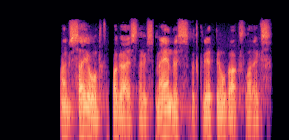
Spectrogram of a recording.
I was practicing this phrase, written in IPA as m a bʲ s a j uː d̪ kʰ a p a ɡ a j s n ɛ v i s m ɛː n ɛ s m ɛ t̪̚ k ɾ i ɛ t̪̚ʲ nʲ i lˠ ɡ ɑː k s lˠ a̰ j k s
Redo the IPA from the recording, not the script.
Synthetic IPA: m a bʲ s a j uː t̪ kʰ a p a ɡ a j s n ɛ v i s m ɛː n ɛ s b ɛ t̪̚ k ɾ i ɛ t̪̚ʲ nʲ i lˠ ɡ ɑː k s lˠ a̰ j k s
